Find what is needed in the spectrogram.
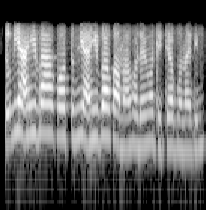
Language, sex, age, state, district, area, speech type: Assamese, female, 18-30, Assam, Tinsukia, rural, conversation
